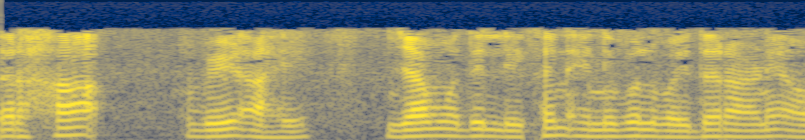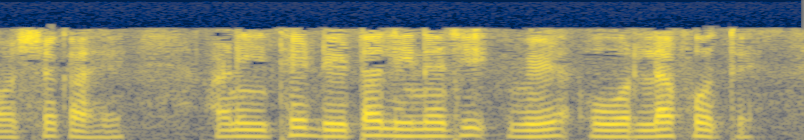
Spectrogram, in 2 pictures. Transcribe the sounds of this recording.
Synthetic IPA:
t̪əɾha | ʋeɭaɦe | d͡ʑjaməd̪ʱːjelekʰənenibəlʋəjd̪ʱəɾaɳjeaʋəɕjəkaɦe | aɽ̃iːt̪ʰeɖeʈaliɳjat͡ɕiːʋeɭoʋəɾlapɦot̪e

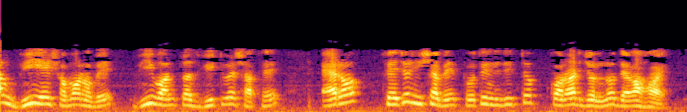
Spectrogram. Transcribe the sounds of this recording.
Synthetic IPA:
ŋbʱieʃɔmanobe | bʱiwanplas̬bʱiʈueɾʃat̪ʰe | ɛɾo | fʰed͡ʑoɾɦiʃabepɾot̪inid̪ʱit̪ːokɔɾaɾd͡ʑonːod̪eoaɦɔe

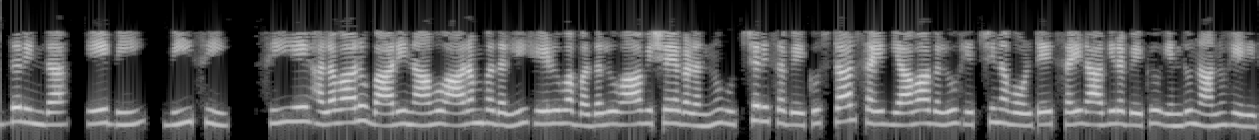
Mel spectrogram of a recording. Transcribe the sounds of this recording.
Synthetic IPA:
id̪ːɐɾind̪ɐeːbibiːsi | siːeːɦɐlɐʋaːɾubaːɾinaːʋuaːɾɐmbʱɐd̪ɐlːihɦe̞ːɭuʋɐbɐd̪ɐluaːʋiʂɐjɐɡɐɭɐnːuːtːt͡ʃɐɾisɐbeːkusʈaːɾsɐjɖjaːʋaːɡɐluːɦe̞t͡ʃːinɐʋoːlʈeːsɐjɖaːɡiɾɐbe̞ːkue̞nd̪unaːnuɦe̞ːɭid̪e

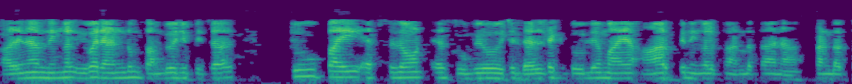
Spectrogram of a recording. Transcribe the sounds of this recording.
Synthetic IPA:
ɐðinaːlniŋːɐɭiʋɐɾe̞ɳɖumsɐmjo̞ːd͡ʑipːit͡ɕːaːl | tuːpɐjepsilo̞ːɳesubɐjo̞ːɡit͡ɕːɨɖelʈek̬ʲːt̪uljɐmaːjɐʔaːrpiniŋːɐɭkɨkɐɳɖɐt̪ːaːnaːkɐɳɖɐt̪ːu

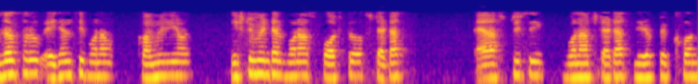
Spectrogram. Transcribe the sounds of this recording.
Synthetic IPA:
bud͡ʑansoɾubed͡ʑensibonam | kɔmunion | insʈɾumeɳʈalbonamspɔsʈosʈɛʈas | ɛasʈɾisik | bonamsʈɛʈasniɾopekʰːon

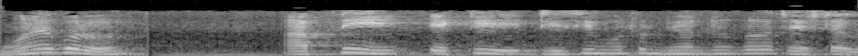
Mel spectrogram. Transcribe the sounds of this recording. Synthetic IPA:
monekoɾun | apniek̚ʈiɖisimoʈonijont̪ɾonkoɾaɾt͡ɕeʃʈako

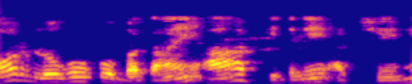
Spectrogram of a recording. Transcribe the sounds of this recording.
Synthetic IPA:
ɔːɾloːɡõkobɐt̪aːẽʔaːp̚kɪt̪neʔɐtːʃʰeɦɛ̃

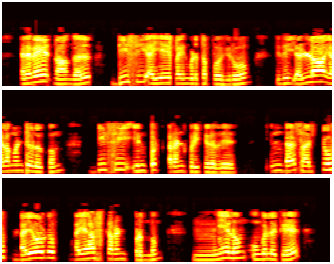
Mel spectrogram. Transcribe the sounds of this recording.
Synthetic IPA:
ɛnɐʋeːnaːŋɡɐɭ | ɖiːsiɐɪeɪpɐjɐnpɐɽɯt̪ːɐpːoːɣɪroːm | ɪðɯɛlːaːɛlɐmɛɳʈɯɣɐɭɯkːɯm | ɖiːsiɪnpʊʈ̚kɐɾɐɳʈkʊrɪkːɪrɐðɯ | ɪnd̪ɐsɐɾt͡ʃuːʈ̚ɖɐjoːɽɯ | bɐjaːskɐɾɐɳʈ̚pɔɾɯnd̪ɯm | meːlɯmʊŋɡɐɭɯkːɯ

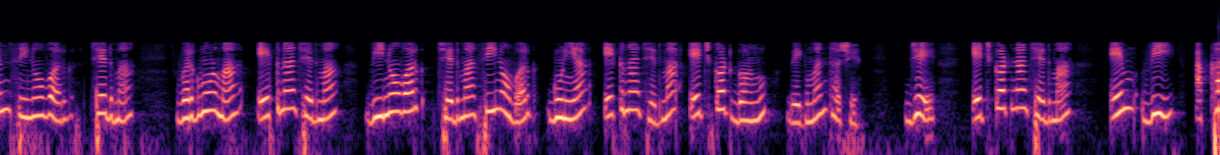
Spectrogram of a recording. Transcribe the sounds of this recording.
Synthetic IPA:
msinoʋəɾɡt͡ʃʰed̪mã | ʋəɾɡmuɭmã | eknat͡ʃʰed̪mã | ʋinoʋəɾɡ | t͡ʃʰed̪mãsinoʋəɾɡ | ɡuɳ̃ija | eknat͡ʃʰed̪mãet͡ʃkəʈɡəɳ̃ũ | ʋeɡmant̪ʰəʃe | d͡ʒe | et͡ʃkəʈnat͡ʃʰed̪mã | emʋi | akʰː

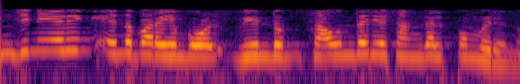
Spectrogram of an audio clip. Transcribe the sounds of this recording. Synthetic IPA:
ɲd͡ʑinijɐriŋɡe̞nːɨpɐrɐjumboːɭʋiːɳɖumsɐwnd̪ɐɾjɐsɐŋɡɐlpːɐmʋɐɾunːu

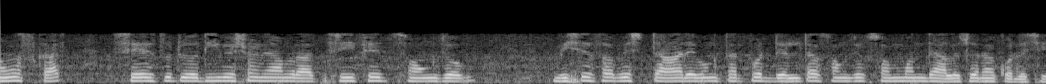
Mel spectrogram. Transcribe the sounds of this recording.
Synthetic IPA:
ɔmoskaɾ | ʃeʃd̪uʈiod̪ʱibeʃoneamɾat̪ʰɾifʰed̪ʃɔŋd͡ʑoɡ | biʃeʃɦɔbesʈaɾeboŋt̪aɾpɔɾɖelʈaʃɔŋd͡ʑoɡʃɔmbond̪ʱealot͡ɕonakoɾet͡ɕʰi

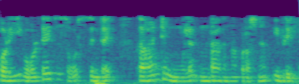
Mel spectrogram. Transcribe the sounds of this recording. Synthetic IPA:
pːoːɭiːʋoːlʈeːsɨso̞ːrssinde̞ | kɐrɐndɨmuːlɐmuɳɖaːɣunːɐprɐɕnɐmiʋiɽilːɐ

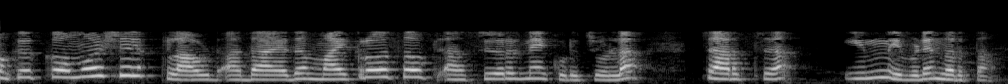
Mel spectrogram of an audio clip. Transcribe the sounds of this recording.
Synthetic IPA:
kːɨko̞mɐrʂijɐlkɭɐwɖɐðaːjɐðɨmɐjkro̞ːso̞ːfʈɐsjurne̞kuɽit͡ɕːuɭːɐ | t͡ɕɐrt͡ɕːɐ | inːiʋiɽe̞nirt̪ːaː

